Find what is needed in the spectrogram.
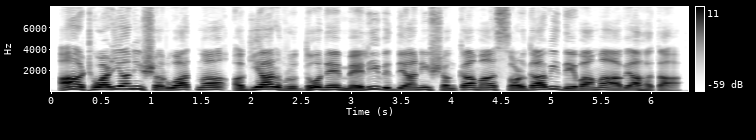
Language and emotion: Gujarati, neutral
